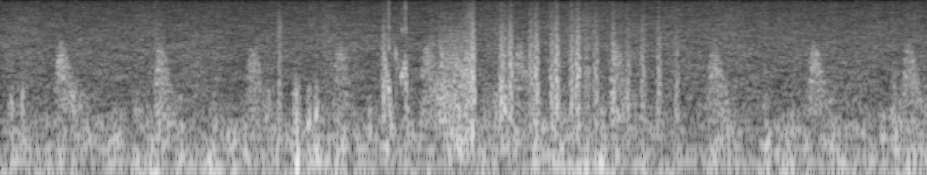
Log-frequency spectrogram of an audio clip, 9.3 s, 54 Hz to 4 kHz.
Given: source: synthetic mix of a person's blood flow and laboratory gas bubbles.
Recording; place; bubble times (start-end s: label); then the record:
Doppler ultrasound of blood flow; subclavian vein
3.81-4.12 s: bubbles
From the record:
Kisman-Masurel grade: 112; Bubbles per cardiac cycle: 1 to 2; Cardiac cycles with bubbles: 1 to 10%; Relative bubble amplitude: moderate (0.250 to 0.450); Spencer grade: 1 (occasional bubble signal discernible with the cardiac motion signal, with majority of cardiac periods free of bubbles); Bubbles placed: anywhere in the cardiac cycle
